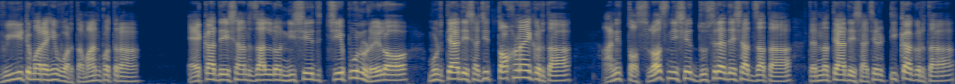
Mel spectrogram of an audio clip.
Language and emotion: Goan Konkani, disgusted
